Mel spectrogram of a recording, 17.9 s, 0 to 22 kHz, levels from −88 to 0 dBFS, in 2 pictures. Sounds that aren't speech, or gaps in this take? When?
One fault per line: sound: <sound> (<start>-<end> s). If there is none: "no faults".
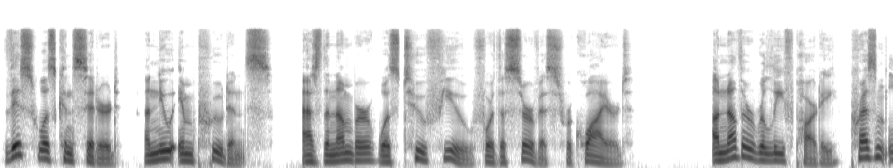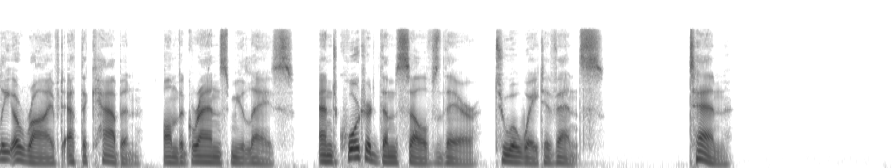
no faults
